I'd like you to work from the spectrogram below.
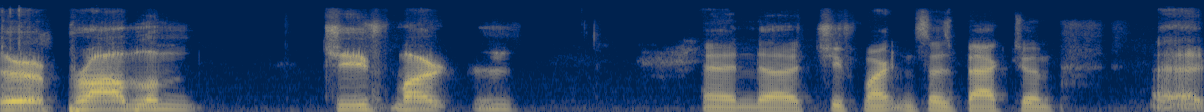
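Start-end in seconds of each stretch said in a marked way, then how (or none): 0.0-2.6 imposing, hard-jawed bruiser voice. A man questions the chief, spoken in a deep voice. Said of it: "this deep voice".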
